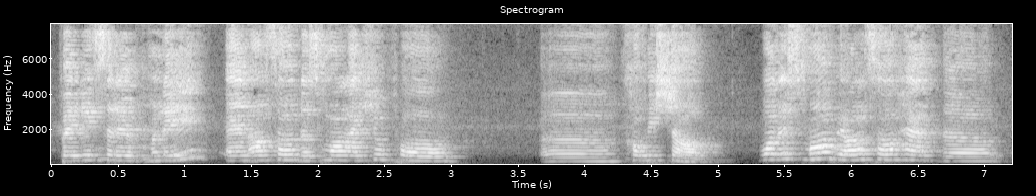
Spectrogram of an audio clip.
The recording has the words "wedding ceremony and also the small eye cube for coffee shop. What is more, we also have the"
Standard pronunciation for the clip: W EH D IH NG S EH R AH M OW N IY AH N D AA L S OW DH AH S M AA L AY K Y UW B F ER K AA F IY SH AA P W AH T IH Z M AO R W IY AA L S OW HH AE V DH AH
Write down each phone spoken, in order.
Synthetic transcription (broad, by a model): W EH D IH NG S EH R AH M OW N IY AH N AA L S OW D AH S M AA L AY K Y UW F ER K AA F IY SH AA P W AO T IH S M AO L W IY AA L S OW HH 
